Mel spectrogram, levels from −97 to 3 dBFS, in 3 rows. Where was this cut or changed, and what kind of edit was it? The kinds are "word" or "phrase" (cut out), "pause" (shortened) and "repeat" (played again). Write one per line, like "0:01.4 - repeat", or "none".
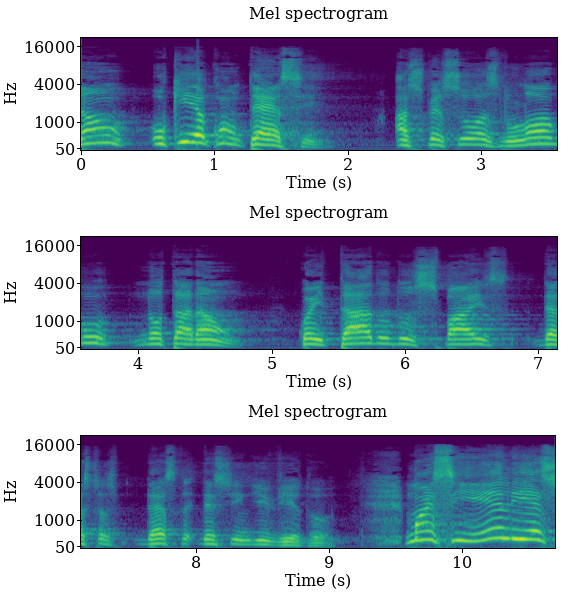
none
